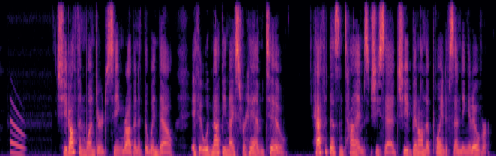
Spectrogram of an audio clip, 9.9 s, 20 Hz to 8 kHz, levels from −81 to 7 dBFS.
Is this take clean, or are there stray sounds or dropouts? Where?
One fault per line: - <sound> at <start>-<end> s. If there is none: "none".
- chirp at 0.2-0.6 s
